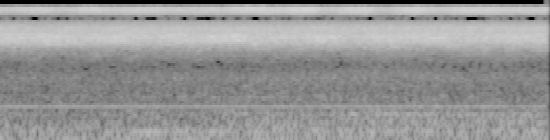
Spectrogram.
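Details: Many cicadas at Shakujii Park in Tokyo on a summer day make one steady, high-pitched, sizzling buzz that neither rises nor fades, with a faint low background hum.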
